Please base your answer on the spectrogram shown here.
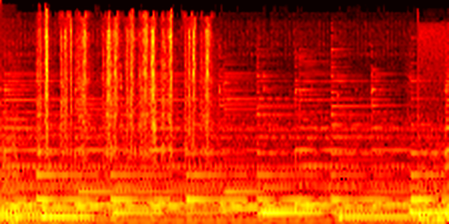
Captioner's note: typewriter keys clicking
